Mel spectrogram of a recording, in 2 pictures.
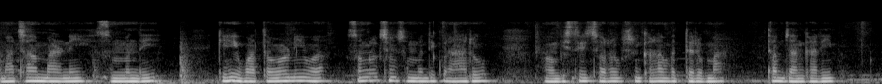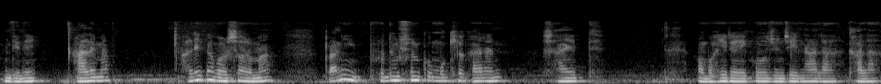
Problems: none marked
